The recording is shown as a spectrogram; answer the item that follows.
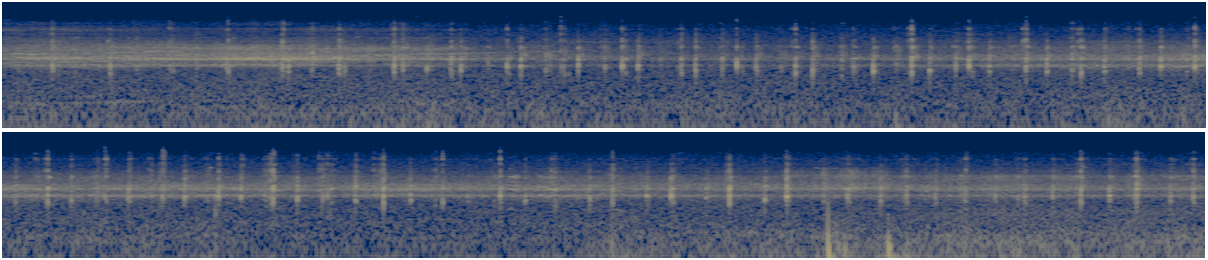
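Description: Horses' hooves clip-clopping on a tarmac road, a continuous run of sharp clicks several times a second, over a steady background hum.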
